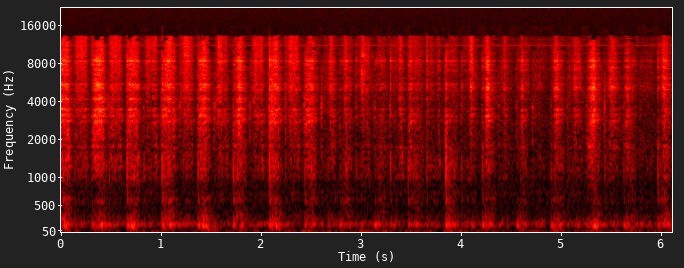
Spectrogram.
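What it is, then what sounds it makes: Scratch-art paper being scratched. A wooden stylus scratches the leaves of a flower shape on a black-coated scratch-art paper sticker sheet held flat by one hand. Continuous, quick, uneven rasping strokes follow one another with a dry, bright scratch over a low, soft undertone.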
